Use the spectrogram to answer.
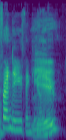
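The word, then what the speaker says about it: Liu: of the stream but it's l i u like Le I'd say Le or maybe l or Le name she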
